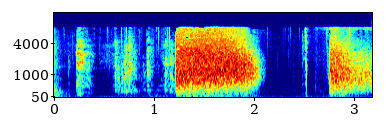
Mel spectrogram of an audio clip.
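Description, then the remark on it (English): A loud gunshot that comes through a window bursts out and rings for nearly a second, followed by a brief faint crack and then a second heavy blast, with softer scuffling noises before the first shot. “Keep well away from the window, Susanna. That shot came through.”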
